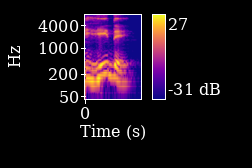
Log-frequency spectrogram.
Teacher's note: দাল কলকলার হরফ নিচের দিকে ধাবিত করে ধাক্কা দিয়ে উচ্চারণ করতে হবে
